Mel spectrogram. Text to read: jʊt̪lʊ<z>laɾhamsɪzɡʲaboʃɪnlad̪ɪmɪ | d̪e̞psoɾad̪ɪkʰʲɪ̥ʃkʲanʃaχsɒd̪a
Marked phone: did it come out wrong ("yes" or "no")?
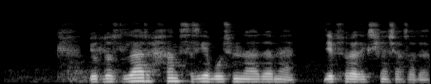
no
